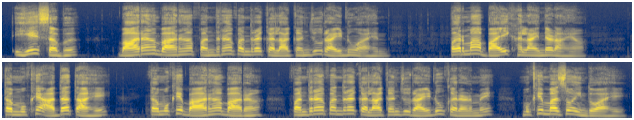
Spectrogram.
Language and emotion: Sindhi, neutral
